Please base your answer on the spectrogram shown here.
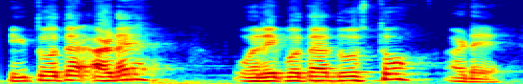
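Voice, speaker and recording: Talking fast with lively intonation, a male teacher with a higher voice runs a blackboard exam-prep lesson. His drills are call-and-response, with each question and answer repeated, and he keeps calling the listeners friends.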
